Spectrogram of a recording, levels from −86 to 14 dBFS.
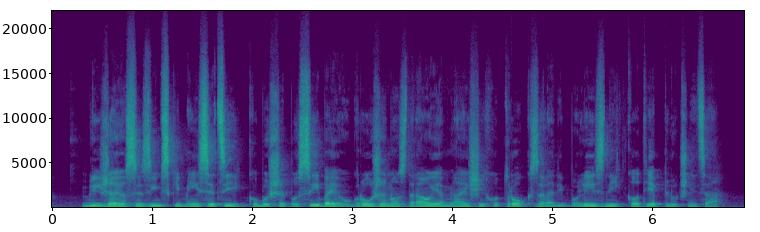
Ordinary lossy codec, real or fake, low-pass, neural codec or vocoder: none; fake; none; vocoder, 44.1 kHz, 128 mel bands, Pupu-Vocoder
